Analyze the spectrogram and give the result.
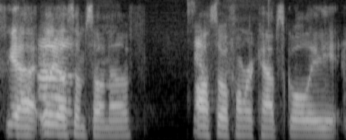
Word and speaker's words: Samsonov: Ilya Samonov, Samsonov, also former Capital goalie. – You are butchering the former Capital goalie's last name.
